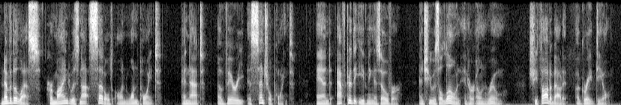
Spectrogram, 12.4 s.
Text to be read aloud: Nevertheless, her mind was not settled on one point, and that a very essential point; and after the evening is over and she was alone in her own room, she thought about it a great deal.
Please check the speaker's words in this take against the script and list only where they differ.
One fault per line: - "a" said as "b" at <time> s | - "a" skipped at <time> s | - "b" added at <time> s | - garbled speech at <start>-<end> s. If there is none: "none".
none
